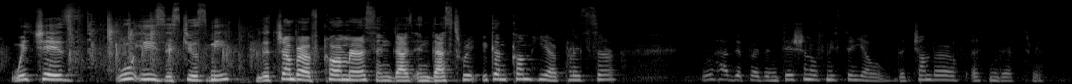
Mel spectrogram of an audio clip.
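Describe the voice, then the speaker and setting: With a non-native accent, a woman talks at a moderate pace, her intonation fairly even while her loudness swings widely. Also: medium pitch for a woman. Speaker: business delegate. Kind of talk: conference presentation. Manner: halting, many fillers.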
